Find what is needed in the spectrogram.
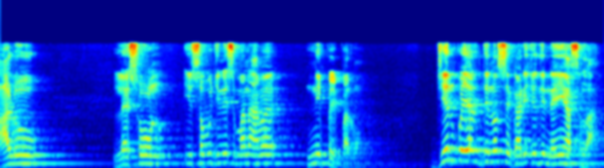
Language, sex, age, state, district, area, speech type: Odia, male, 60+, Odisha, Balangir, urban, spontaneous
